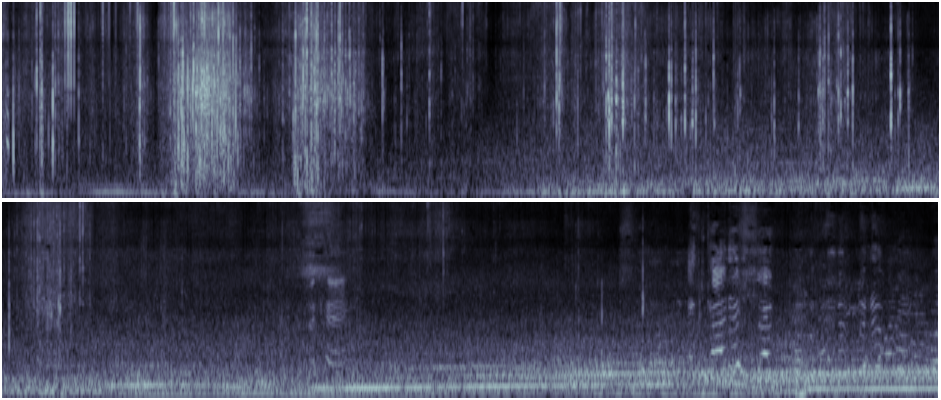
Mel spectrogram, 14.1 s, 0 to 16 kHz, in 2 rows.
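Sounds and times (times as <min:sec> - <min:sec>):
phone handling in grass: 0:00.0 - 0:07.7
passing vehicle engine hum: 0:00.0 - 0:14.0.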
